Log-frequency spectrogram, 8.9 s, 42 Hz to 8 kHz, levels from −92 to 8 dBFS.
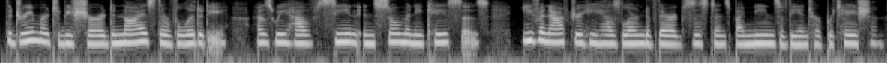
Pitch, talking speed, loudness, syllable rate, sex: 220 Hz, 195 wpm, -19 LUFS, 5.6 syllables/s, female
